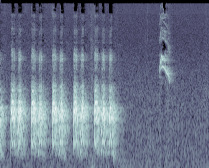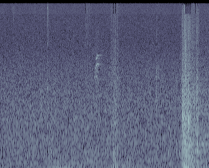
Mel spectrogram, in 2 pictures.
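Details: Female chukar partridge (chakor) calling: about seven loud, harsh chuk notes in a quick, even series over two seconds, then near silence with a brief faint squeak and a soft thump.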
